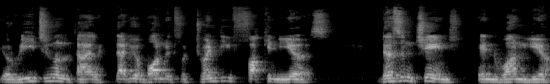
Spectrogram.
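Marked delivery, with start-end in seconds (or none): none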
